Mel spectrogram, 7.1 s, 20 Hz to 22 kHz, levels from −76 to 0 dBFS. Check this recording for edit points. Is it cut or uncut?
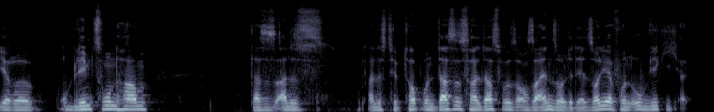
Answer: cut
